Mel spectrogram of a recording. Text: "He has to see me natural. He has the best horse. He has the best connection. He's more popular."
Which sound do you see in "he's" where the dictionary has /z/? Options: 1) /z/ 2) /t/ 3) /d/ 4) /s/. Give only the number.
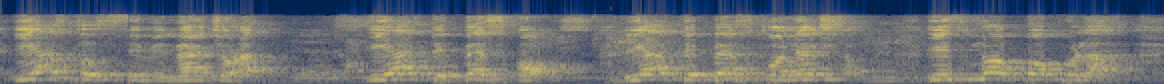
4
